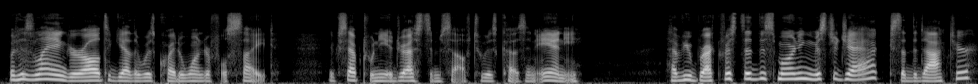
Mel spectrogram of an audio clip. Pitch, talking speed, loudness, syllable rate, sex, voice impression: 190 Hz, 170 wpm, -20 LUFS, 5.5 syllables/s, female, gender-neutral, slightly adult-like, slightly calm, friendly, kind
